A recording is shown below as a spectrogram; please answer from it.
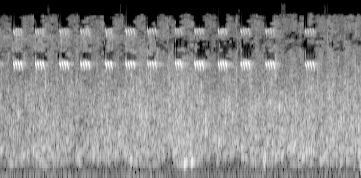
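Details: Field cricket (jangkrik sawah) recorded for songbird mastering: rapid high, thin chirps repeated about twice a second, steady and even, over a continuous bed of trickling water.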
